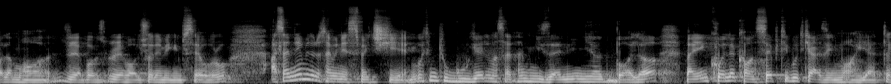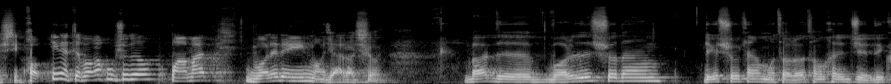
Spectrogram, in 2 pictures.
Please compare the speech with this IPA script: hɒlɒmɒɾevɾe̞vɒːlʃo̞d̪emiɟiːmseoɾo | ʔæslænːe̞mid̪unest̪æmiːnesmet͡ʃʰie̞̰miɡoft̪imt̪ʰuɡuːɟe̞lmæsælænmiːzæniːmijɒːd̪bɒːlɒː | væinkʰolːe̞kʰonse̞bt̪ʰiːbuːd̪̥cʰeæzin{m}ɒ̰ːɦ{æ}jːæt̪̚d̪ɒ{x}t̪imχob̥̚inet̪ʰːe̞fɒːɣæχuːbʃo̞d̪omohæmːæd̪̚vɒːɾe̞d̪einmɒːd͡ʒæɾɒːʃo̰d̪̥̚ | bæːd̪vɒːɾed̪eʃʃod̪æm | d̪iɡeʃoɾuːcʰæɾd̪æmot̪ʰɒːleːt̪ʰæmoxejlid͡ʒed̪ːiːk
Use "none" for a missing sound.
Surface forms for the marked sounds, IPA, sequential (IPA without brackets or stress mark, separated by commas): m, i, ʃ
